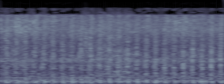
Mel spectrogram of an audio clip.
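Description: A helicopter's rotor thumps in a dense, steady, continuous chop, loud and close, filling the whole stretch without any talking.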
